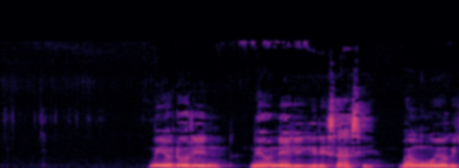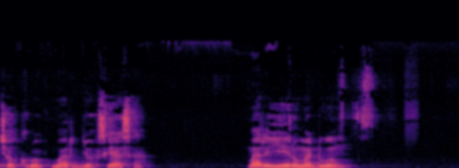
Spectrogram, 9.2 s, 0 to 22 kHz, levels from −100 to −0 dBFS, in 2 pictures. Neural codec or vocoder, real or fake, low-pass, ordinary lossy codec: vocoder, 44.1 kHz, 128 mel bands every 256 samples, BigVGAN v2; fake; 19.8 kHz; MP3, 64 kbps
